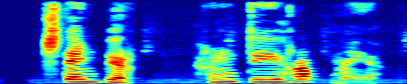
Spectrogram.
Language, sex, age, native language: Icelandic, male, 11, Icelandic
